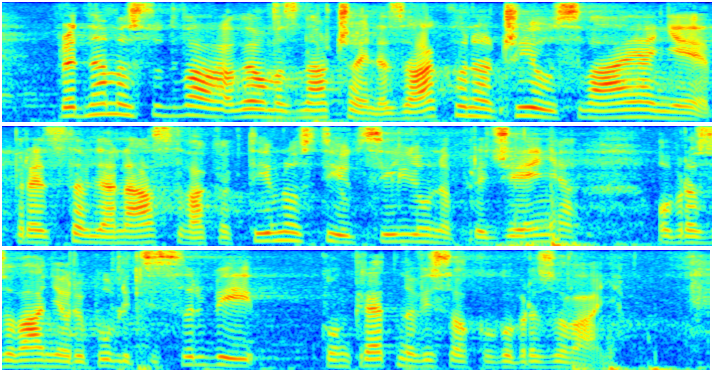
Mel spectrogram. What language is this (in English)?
Serbian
